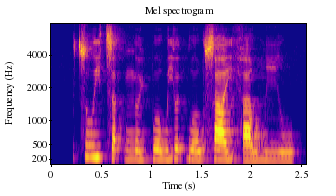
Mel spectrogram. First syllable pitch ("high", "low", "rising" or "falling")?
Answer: high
